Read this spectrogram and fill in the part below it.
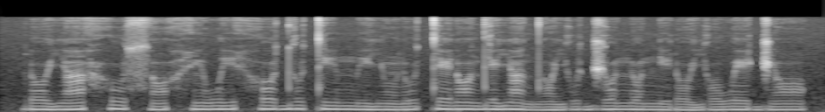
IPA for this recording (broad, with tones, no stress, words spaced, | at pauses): ɾo˨jã˨˦hu˦˨ sɔ̃˨˦hĩ˧ wi˧ho˦du˦ti˧ mi˨jũ˨ɾu˧ te˦ɾɔ̃˦ de˦jã˦˨ dɔ̃˨ju˨˦ d͡ʒo˦no˧ni˨ ɾo˨jo˨˦we˦ d͡ʒɔ̃˦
